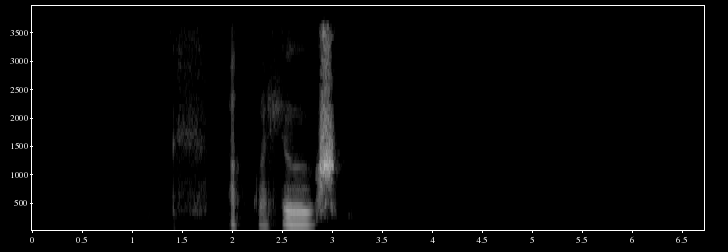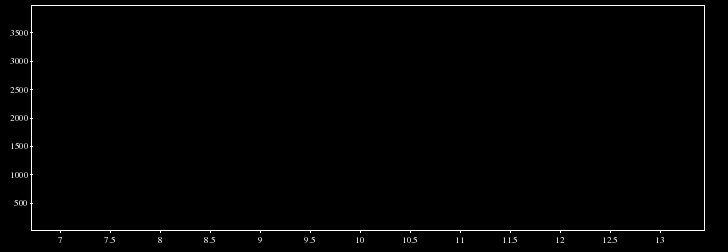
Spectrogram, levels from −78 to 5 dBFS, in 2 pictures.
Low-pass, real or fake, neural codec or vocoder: 3.6 kHz; real; none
